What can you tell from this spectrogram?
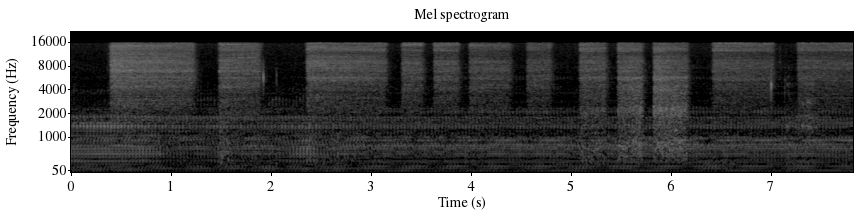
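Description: Air hissing from an airbrush, broken off briefly again and again as its trigger is pressed and released, over the steady hum of a small MasterCraft airbrush compressor running.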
